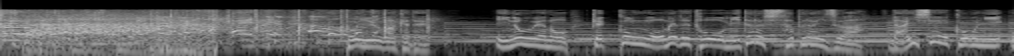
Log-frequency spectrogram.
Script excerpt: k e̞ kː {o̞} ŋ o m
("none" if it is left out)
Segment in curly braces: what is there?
õ̞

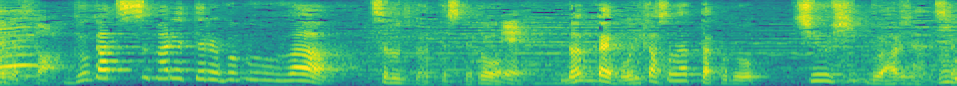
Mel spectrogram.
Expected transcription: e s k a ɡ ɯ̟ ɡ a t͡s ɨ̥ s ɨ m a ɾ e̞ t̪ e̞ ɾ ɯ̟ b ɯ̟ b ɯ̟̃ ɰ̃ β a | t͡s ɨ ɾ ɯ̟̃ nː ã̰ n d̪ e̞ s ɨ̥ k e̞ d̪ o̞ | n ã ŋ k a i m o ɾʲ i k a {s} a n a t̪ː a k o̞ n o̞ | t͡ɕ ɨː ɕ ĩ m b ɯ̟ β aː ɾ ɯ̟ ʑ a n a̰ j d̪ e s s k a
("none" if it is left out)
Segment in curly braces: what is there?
s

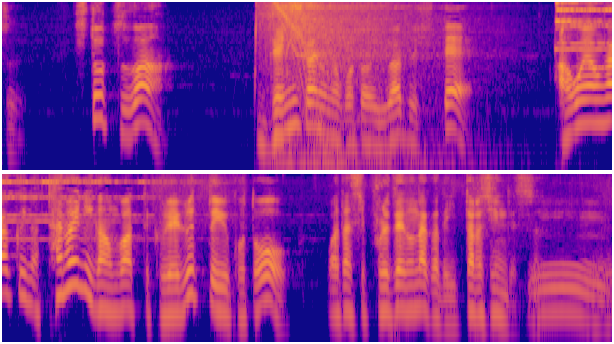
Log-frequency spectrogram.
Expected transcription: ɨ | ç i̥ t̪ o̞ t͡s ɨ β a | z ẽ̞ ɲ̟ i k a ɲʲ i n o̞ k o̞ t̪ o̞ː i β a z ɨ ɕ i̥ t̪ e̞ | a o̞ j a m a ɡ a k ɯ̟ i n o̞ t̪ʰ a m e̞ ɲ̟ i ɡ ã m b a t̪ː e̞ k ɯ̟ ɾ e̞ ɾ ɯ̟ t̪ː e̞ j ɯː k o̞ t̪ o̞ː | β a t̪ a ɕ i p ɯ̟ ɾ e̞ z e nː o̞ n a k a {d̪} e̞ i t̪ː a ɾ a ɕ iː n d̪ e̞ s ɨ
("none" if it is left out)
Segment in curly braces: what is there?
d̪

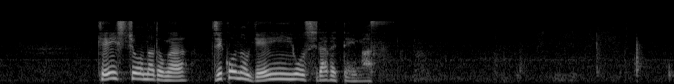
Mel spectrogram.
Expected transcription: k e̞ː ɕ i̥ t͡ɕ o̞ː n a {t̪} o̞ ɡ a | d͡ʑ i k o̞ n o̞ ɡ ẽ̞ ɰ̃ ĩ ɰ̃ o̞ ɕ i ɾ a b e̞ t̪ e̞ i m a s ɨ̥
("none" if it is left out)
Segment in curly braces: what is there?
d̪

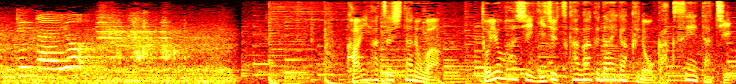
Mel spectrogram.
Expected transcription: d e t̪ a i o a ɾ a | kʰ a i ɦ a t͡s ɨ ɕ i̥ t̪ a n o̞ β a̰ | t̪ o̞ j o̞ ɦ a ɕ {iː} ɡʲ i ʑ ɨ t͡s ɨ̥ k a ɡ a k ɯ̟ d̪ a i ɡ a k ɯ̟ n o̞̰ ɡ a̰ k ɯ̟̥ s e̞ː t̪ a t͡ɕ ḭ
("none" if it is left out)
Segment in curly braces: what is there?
i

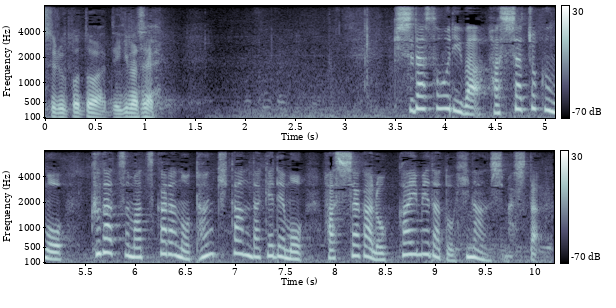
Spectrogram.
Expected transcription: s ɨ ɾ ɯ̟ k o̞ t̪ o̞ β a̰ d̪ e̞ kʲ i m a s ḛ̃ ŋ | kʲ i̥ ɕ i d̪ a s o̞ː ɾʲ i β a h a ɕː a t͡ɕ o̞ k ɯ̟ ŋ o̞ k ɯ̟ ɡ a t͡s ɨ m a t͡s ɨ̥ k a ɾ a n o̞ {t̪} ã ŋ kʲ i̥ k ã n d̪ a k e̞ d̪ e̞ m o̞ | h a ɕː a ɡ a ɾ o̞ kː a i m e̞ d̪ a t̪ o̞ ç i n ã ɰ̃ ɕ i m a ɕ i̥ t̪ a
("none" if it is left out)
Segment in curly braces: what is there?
t̪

